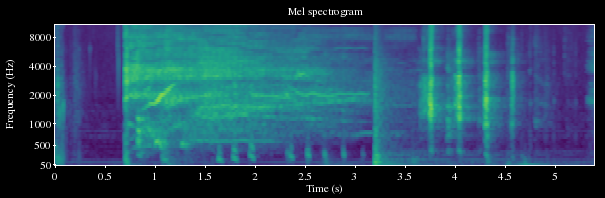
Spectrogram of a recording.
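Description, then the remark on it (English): A person does a mouth impersonation of a realistic wet fart: a loud, spluttering blast lasting a couple of seconds with a rapid low flutter, followed by a shorter burst and a few sharp clicks. “All of us are going to have to do a fart.”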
